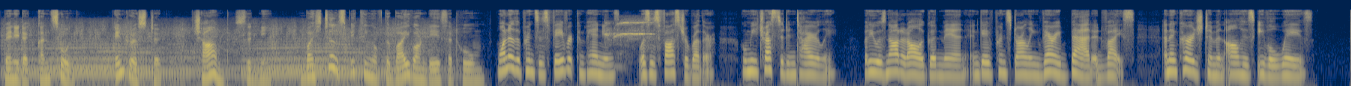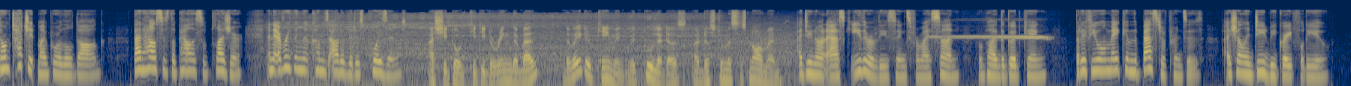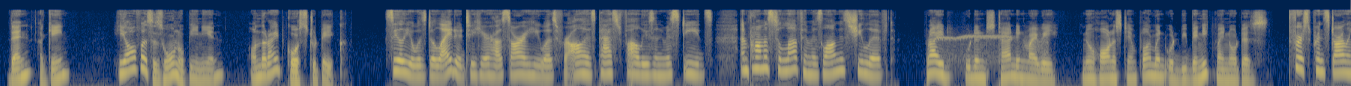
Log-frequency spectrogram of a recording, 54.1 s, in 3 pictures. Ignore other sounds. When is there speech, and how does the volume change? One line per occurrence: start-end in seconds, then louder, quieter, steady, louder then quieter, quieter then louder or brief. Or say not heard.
0.0-54.0 steady.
